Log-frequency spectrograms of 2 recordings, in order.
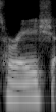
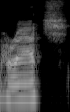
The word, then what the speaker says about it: Horatio: Same thing with my wife says it's Horatio. I always called him Horatch or Horatch.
